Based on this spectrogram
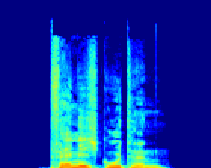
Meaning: inflection of pfenniggut: 1. strong genitive masculine/neuter singular 2. weak/mixed genitive/dative all-gender singular 3. strong/weak/mixed accusative masculine singular 4. strong dative plural
- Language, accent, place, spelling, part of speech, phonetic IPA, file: German, Germany, Berlin, pfennigguten, adjective, [ˈp͡fɛnɪçɡuːtn̩], De-pfennigguten.ogg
